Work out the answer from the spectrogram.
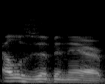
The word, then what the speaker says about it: Elzebiner: Elzevir. Elzevir? Elzebiner. It's No. pronounced Elzebiner, but I cannot, for the life of me, say it like that.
